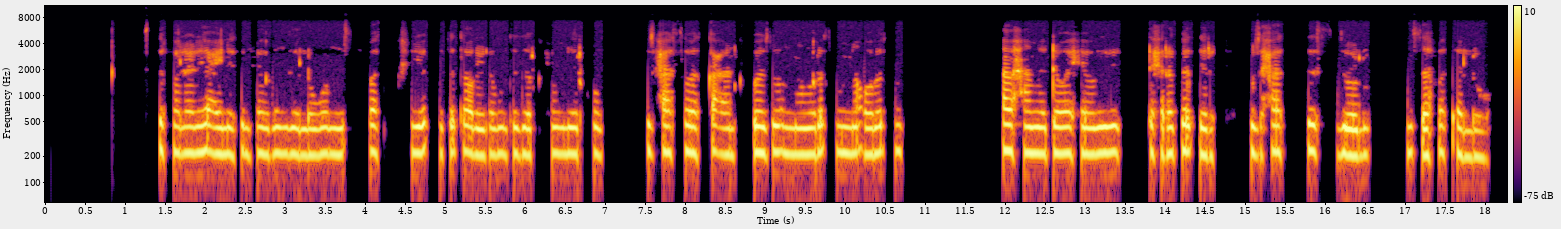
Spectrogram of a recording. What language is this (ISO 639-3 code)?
tir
